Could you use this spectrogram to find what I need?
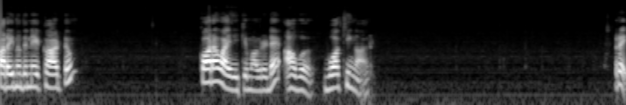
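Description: A young woman speaks calmly into a close microphone, in short bursts with pauses.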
